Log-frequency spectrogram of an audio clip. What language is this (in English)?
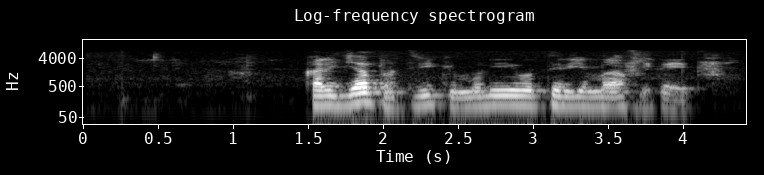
Kinyarwanda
